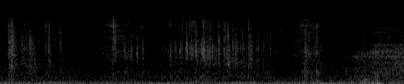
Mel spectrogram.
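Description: Faint rustles and swishes of thin Bible pages being turned by hand, several short sweeps over a few seconds.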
